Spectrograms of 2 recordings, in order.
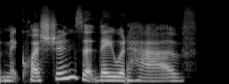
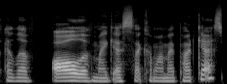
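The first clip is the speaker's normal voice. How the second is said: usual speaking voice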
